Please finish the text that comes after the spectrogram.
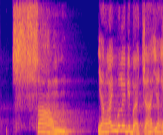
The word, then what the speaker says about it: Psalm: Psalm, tapi P nggak boleh dibaca. Psalm.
